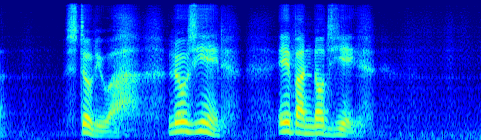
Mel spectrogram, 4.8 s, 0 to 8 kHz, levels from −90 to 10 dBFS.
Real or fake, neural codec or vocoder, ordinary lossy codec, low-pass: fake; codec, 16 kHz, 0.2 kbps, FocalCodec; none; 7.2 kHz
